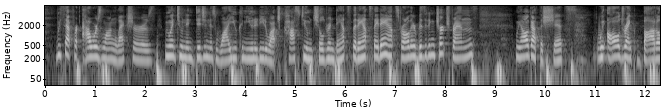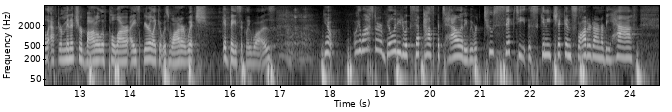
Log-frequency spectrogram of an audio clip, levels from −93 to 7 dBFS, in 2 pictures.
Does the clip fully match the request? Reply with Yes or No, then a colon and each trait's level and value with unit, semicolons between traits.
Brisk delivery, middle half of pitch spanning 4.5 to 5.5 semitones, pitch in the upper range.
No: average, 180 wpm; average, 4.8 semitones; high, 220 Hz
